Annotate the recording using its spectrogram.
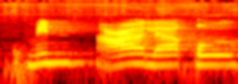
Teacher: من علق، ادھر نون ساکن کا اظہار ہوگا، نون ساکن کے بعد عین حروف حلقی میں سے ہے، حروف اظہار میں سے ہے، تو نون کو ظاہر کر کے پڑھیں گے · عین کا آپ نے مخارج صحیح ادا کرنا، حمزہ نہیں پڑھنا، اگر آپ الگ پڑھیں گے تو یہ حمزہ کی آواز ہوگی اور اس کا معنی بھی بدل جائے گا۔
